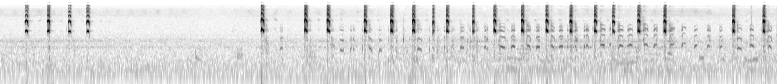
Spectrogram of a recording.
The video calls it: Prairie Dog Sound Effect in HD Quality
